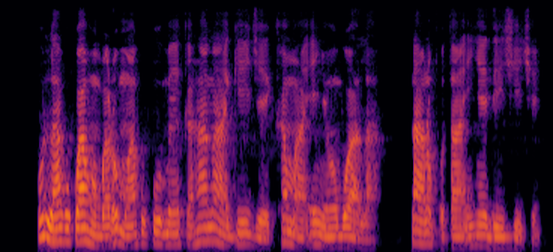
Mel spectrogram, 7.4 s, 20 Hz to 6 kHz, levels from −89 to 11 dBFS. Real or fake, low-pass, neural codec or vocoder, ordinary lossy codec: real; 5.4 kHz; none; none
